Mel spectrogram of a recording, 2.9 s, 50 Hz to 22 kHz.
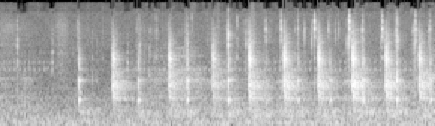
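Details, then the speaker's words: VW 1800 air-cooled engine after changing rocker arm setup (chromoly with Mae West ends), previously quiet with 1.1 rockers: sharp uneven metallic ticking about two per second, clatter like rockers hammering valves. "does sound like a clatter box right now I mean it sounds like it was hammering and it was quiet when I had the one point one ones on it"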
